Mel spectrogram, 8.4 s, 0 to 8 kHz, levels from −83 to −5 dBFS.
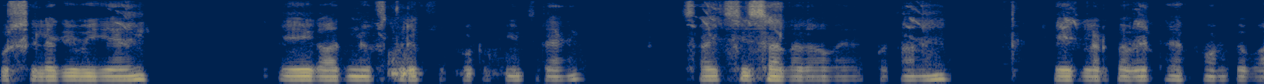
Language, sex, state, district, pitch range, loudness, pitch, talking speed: Rajasthani, male, Rajasthan, Churu, 90-95 Hz, -36 LUFS, 95 Hz, 165 wpm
